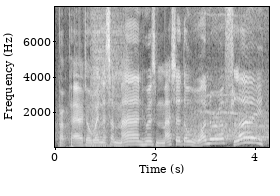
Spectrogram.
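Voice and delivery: showman's bold call, drawn out; ringmaster announcer. Acted. Ringmaster welcoming the crowd to the show, grand announcer voice. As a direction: belt it out like a circus ringmaster. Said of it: "announcing the circus show".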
